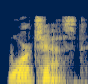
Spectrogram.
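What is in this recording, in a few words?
"war chest", American English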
